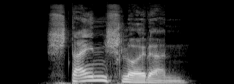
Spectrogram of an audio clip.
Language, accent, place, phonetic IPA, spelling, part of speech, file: German, Germany, Berlin, [ˈʃtaɪ̯nˌʃlɔɪ̯dɐn], Steinschleudern, noun, De-Steinschleudern.ogg
- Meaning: plural of Steinschleuder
